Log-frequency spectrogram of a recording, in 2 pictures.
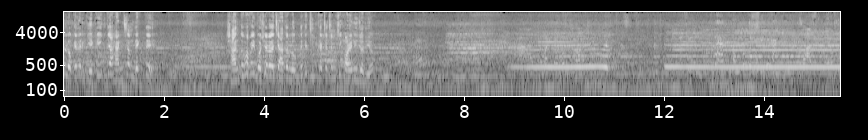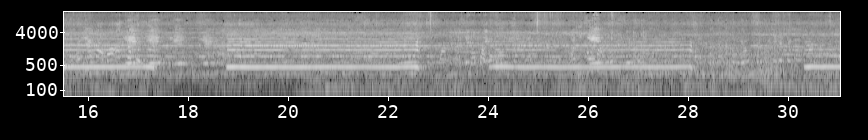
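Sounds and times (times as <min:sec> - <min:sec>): conch shells blown together: 0:08.6 - 0:23.4, 0:24.0 - 0:31.0.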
